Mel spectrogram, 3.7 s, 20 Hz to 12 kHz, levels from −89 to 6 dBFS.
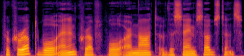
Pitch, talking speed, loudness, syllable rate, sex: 120 Hz, 165 wpm, -17 LUFS, 5.5 syllables/s, male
